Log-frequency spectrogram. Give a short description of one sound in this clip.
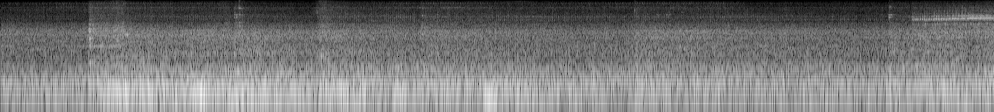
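A crane's engine rumbles steadily outdoors.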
